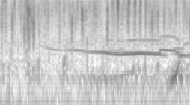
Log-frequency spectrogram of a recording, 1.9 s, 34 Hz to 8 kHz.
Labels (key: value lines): label: biophony
recorder: SoundTrap 300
